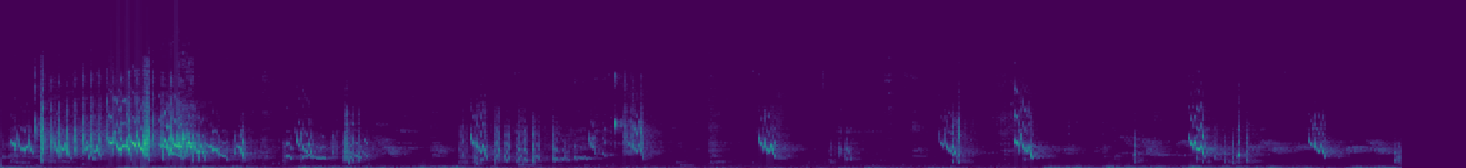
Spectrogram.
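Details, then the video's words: Budgerigar chirping, opening with a dense rasping chatter, then a run of brief, sharp, scratchy notes at a rapid, uneven pace, over intermittent low rumbling. "budgie chirping sound"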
